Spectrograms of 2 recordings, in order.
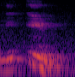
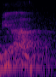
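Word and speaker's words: مئين: Rasulullah, kanu yaqumuna bil mi'in. Mereka melaksanakan salat tarawih bacanya sampai sekian ratus ayat, bukan 100. Mi'in bukan mi'ah. Mi'atun mi'atani mi'at, mi'in.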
